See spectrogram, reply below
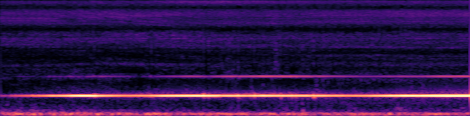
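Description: A steady, pure singing tone around mid pitch with a faint higher overtone, holding constant throughout; the heater is humming, cause unclear.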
